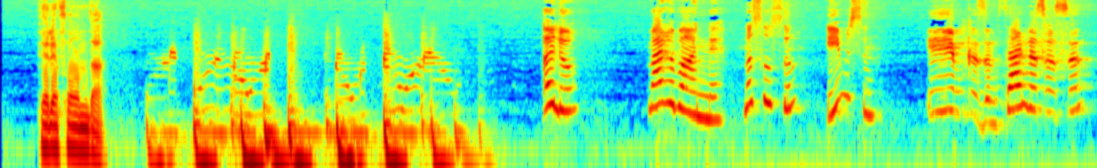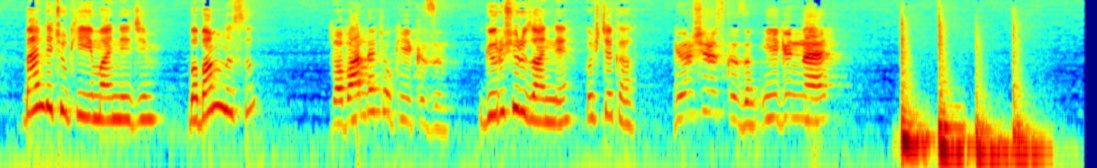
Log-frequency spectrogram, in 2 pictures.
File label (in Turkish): diyalog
